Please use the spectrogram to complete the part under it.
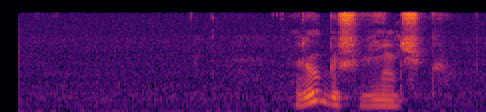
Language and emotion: Russian, neutral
